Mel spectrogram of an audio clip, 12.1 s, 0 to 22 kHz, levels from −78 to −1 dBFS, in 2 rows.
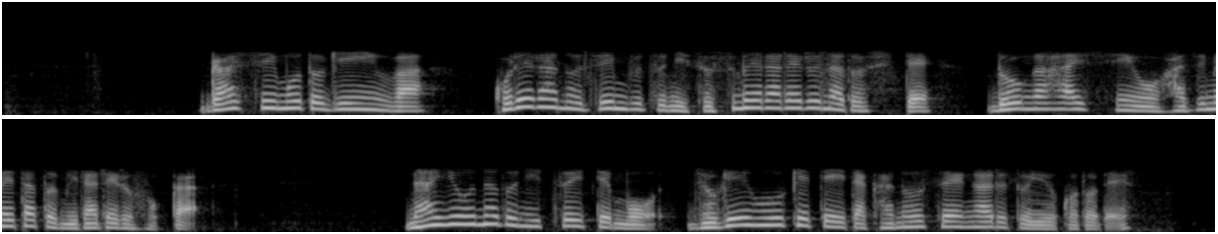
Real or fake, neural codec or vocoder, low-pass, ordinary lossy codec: real; none; 3.6 kHz; none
